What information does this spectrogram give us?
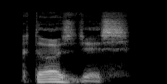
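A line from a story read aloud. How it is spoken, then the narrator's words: Hoarse rasp. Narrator (Russian): прохрипел он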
